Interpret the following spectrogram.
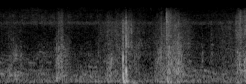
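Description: Footsteps: three steps about half a second apart, each a short sharp scuff.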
